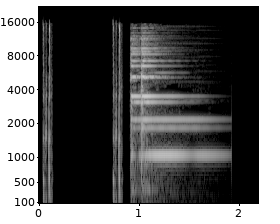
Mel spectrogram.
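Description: Subscribe-button animation sound effect: two quick pairs of mouse clicks, then a bright bell ding just under a second in that rings and fades over about a second.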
